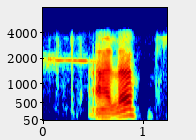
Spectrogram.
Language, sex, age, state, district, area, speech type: Santali, male, 18-30, Jharkhand, Pakur, rural, conversation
